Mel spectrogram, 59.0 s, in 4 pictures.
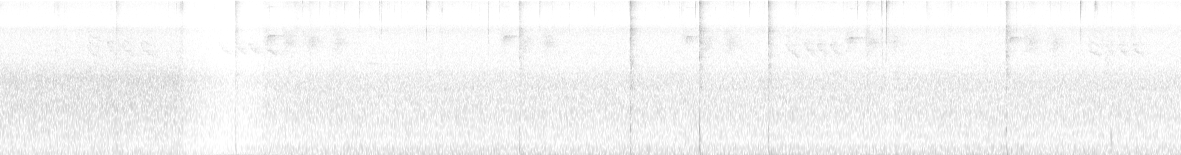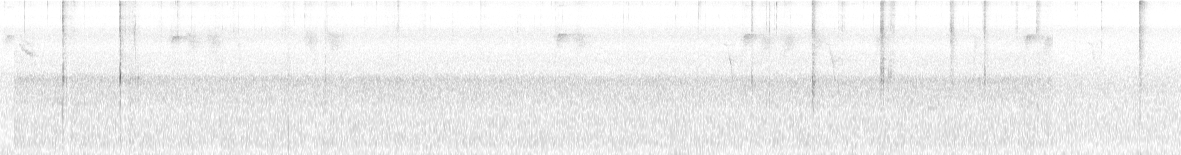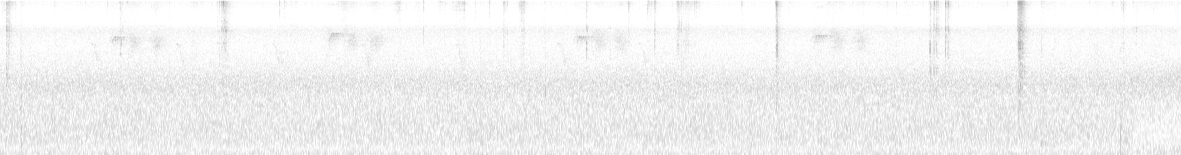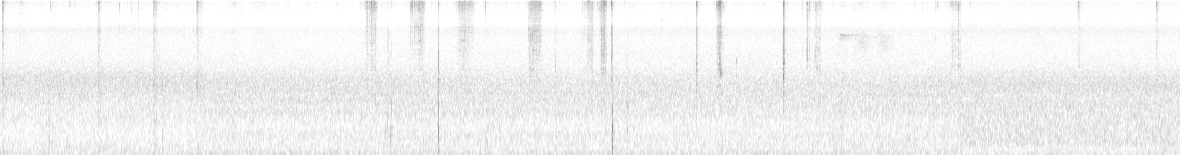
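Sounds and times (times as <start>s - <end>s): steady background hiss: 0.0s - 59.0s
faint chirps: 12.6s - 28.6s
loud high hiss: 14.8s - 35.4s.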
